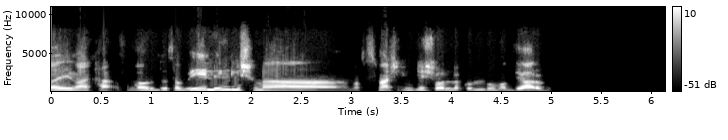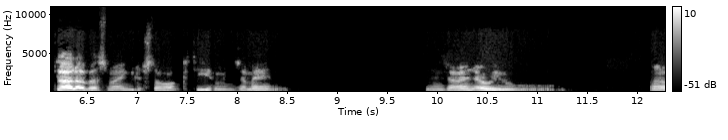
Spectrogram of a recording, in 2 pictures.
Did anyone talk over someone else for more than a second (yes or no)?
no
